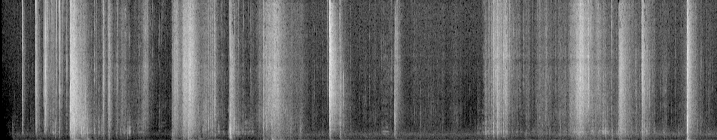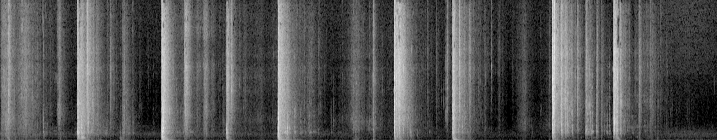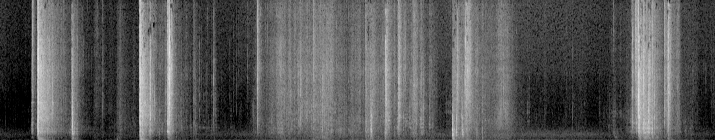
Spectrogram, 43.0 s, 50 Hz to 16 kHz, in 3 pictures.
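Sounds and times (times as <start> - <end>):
crackling and rustling: 0.2 - 15.6, 30.0 - 42.9
footsteps crunching on forest ground: 0.5 - 17.1, 33.8 - 40.2.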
